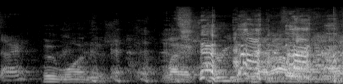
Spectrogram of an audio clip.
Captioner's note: participants laugh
